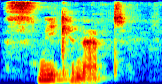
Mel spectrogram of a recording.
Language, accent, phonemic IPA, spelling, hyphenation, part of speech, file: English, Southern England, /ˈsniːkənɛt/, sneakernet, sneak‧er‧net, noun, LL-Q1860 (eng)-sneakernet.wav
